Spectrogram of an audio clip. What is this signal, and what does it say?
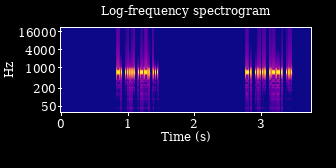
Morse code, heard as a keyed tone, about 64 wpm, 700 Hz. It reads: N5PS N5PS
